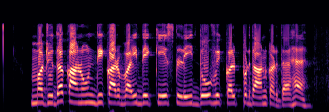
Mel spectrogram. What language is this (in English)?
Punjabi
